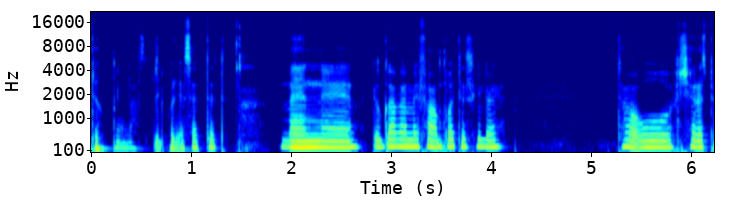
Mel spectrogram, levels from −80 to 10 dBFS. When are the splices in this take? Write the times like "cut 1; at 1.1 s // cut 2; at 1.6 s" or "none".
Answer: none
